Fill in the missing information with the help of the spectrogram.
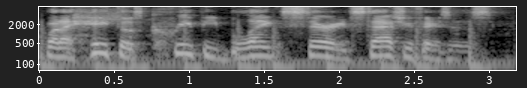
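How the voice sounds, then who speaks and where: A man's voice: high-pitched, animated, measured pace, gravelly, pushed and bright, slight background noise. A man reading a story aloud for comedy, breaking off to swear and riff casually.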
